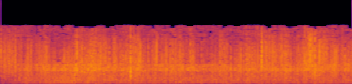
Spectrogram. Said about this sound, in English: Now, I turn off the gas. And then I turn this nozzle, and a fine spray of water is shot into the cylinder, mixing with the gas.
